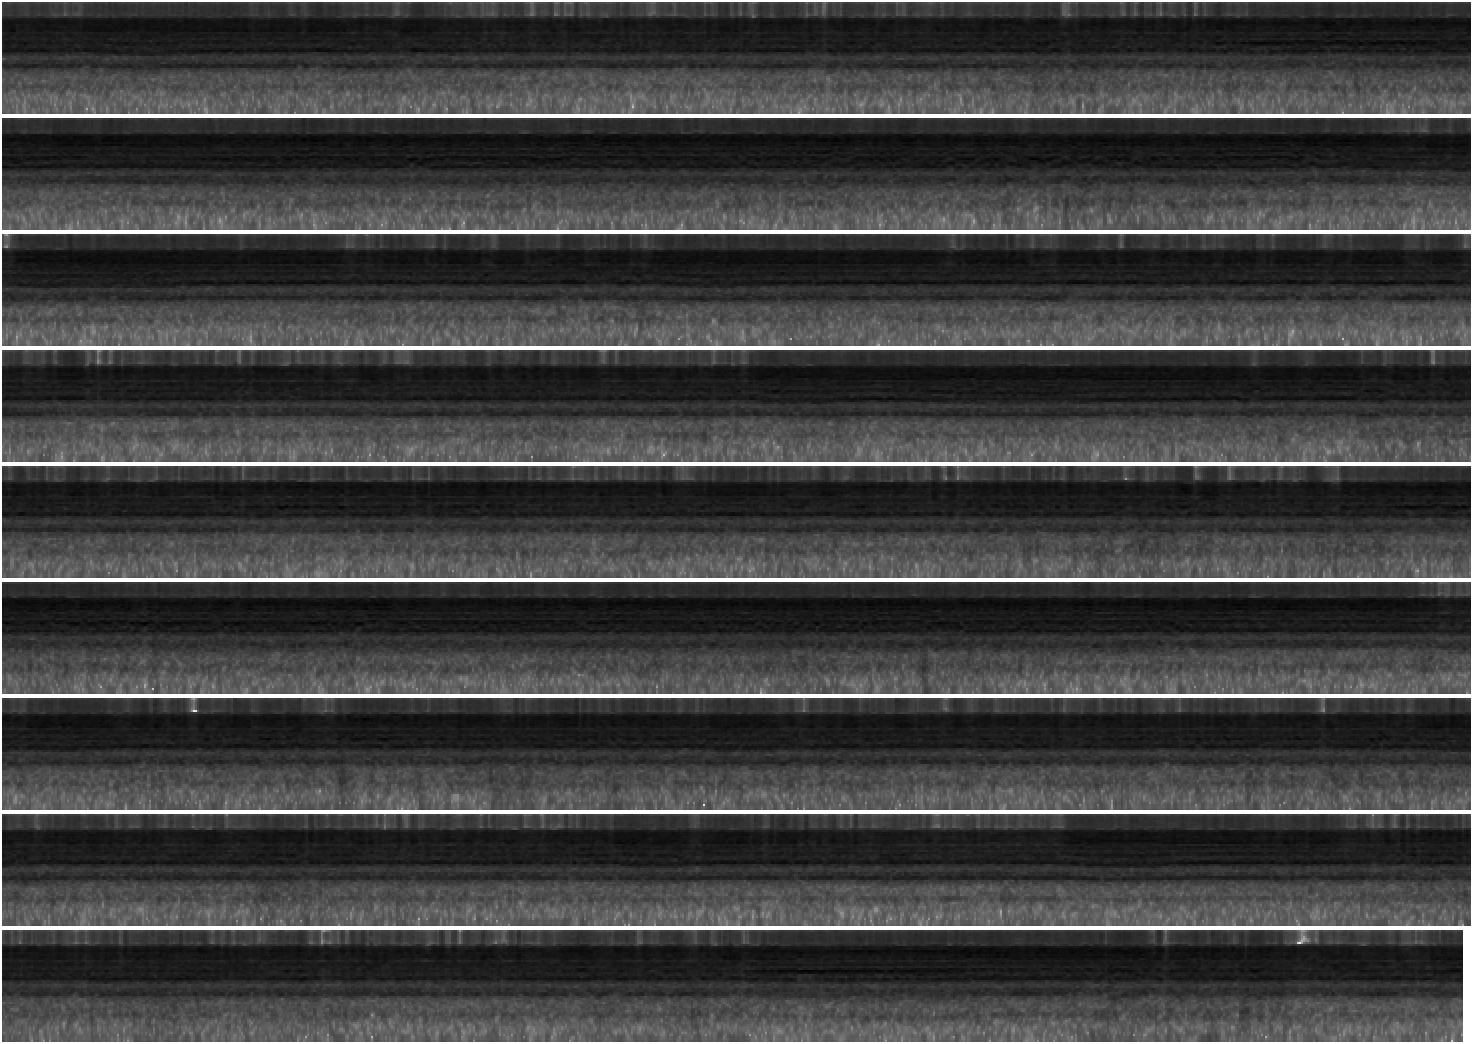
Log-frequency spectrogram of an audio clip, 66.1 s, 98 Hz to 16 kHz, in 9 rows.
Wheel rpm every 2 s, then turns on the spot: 230, 240, 230, 220, 220, 210, 210, 220, 230, 230, 230, 230, 230, 220, 240, 230, 230, 230, 220, 210, 210, 220, 230, 230, 230, 230, 230, 230, 230, 230, 230, 220, 230.
none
